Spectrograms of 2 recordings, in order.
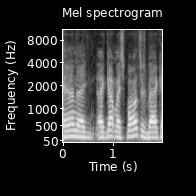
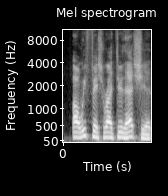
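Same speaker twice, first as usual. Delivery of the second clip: put-on old fisherman's way of speaking. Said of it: "I'm gonna say it like the great [name] says it".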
